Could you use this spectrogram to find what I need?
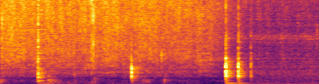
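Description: A glass lid clinks onto a pan.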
